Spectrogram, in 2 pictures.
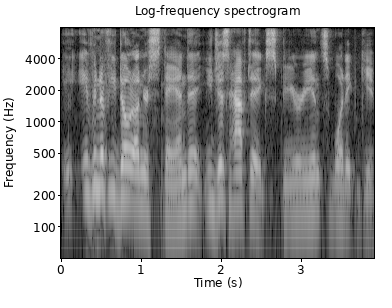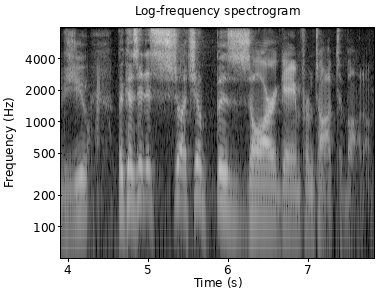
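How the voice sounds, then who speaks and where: A man with a mid-range voice speaks as a panelist in a relaxed chat. He gushes warmly about what he loves, with casual swearing. His tone is loose and conversational. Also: mid-range voice, moderate pace.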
